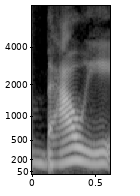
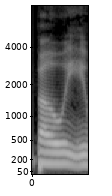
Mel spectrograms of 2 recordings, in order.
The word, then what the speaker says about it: Bowie: It's the appropriate, the traditional Scottish pronunciation is Bowie. Okay. And so you think and David Bowie was wrong?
